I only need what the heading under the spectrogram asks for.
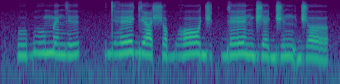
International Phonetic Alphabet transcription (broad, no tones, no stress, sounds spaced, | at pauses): u ɓ uː m ɛ n z ɪ | dʱ ɛː ɡʲ ɑː ʃ ɒ bʱ ɔː d͡ʒ i k ɡ ɛː n d͡ʒ ɛ d͡ʒ ɪ ŋ ə̰ d͡ʒ ʌː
